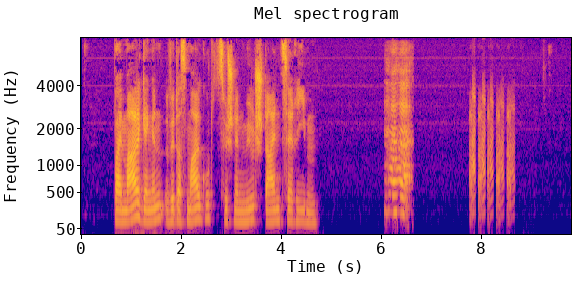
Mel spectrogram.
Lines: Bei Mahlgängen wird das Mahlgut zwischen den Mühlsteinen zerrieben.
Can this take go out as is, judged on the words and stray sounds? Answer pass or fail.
fail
